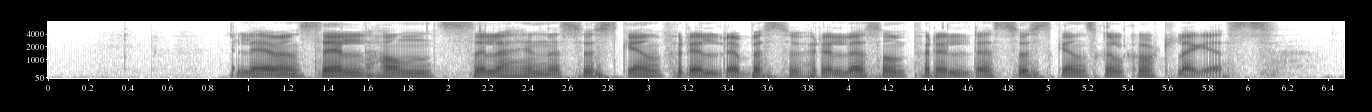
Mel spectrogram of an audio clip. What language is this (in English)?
Norwegian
